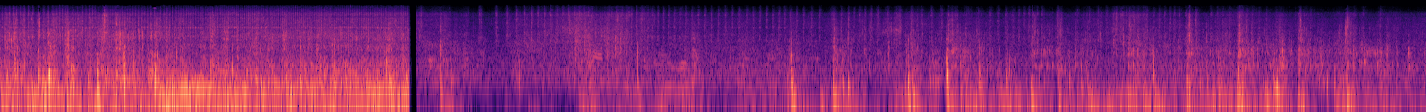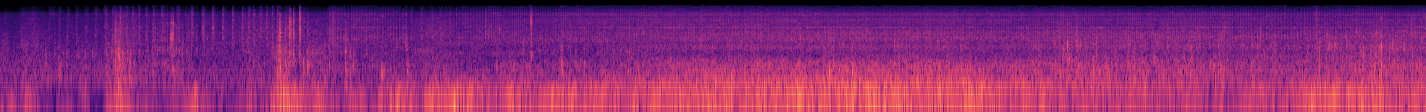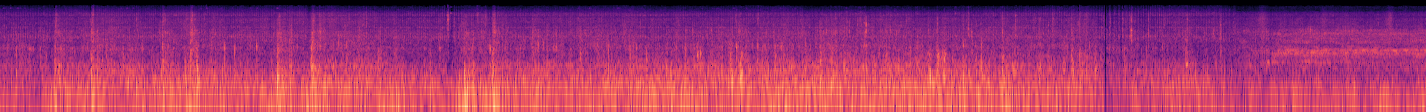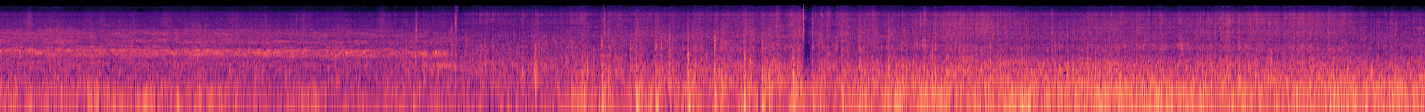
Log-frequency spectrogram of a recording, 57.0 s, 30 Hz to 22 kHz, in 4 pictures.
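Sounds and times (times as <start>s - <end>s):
bike rattling and clicking: 0.0s - 57.0s
bike tyre rumble on dirt: 0.0s - 57.0s
steady buzz: 39.5s - 50.2s.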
